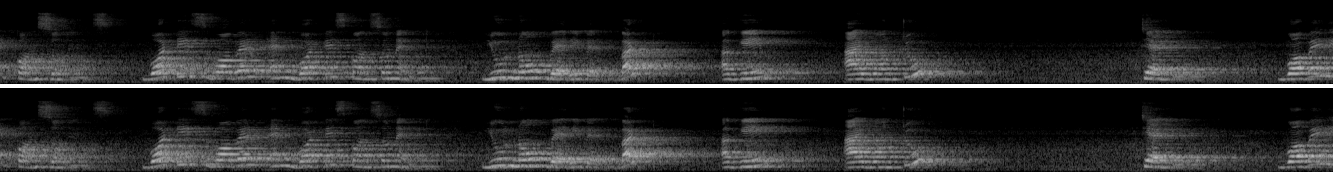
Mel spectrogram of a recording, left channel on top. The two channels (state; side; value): normal; both; correlation 0.53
